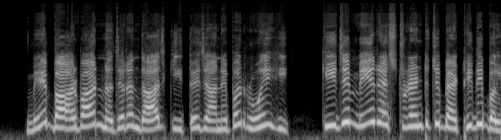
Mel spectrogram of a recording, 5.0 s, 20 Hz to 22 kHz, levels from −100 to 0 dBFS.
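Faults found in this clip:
Short concealed packet loss, 0.61–0.68 s, just before "बार नजर अंदाज": about 40 ms of audio missed the decoder's deadline; receiver-side concealment extended the preceding sound to fill the hole, then cross-faded back. Heard as a brief smeared wobble at the onset.

Lost packet rebuilt from error correction, 0.66–0.80 s, running into "बार नजर अंदाज": separate losses, about 80 ms, fitting four 20 ms packets, recovered from Opus in-band FEC copies. No gap, but the rebuilt stretch sounds rougher and noisier than the surrounding audio.

Lost packet rebuilt from error correction, 1.76–1.78 s, between "बार नजर अंदाज" and "जाने पर": single loss, about 20 ms, fitting one packet, decoded from the low-bitrate redundant copy. A short grainy patch with no dropout.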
